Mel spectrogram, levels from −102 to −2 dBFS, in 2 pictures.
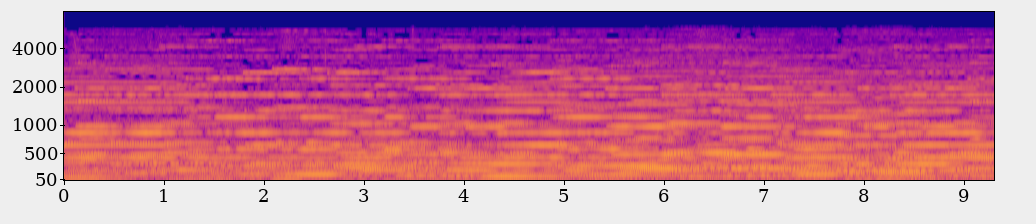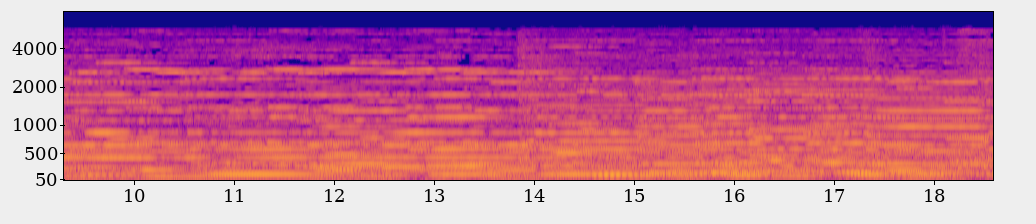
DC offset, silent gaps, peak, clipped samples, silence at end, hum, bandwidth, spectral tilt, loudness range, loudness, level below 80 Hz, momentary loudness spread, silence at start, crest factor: under 0.1%; none; -16 dBFS; under 0.1%; 0 s; none; 6 kHz; -8.5 dB/octave; 1 LU; -29 LUFS; -48 dBFS; 3 LU; 0 s; 14 dB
